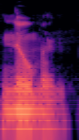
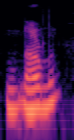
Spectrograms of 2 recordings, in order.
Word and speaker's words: Noman: There's no R in my name. It's just Noman. I know. It's You're not Norman? no. Norman is another name, and I'm sure they're more Norman than Noman, like me.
